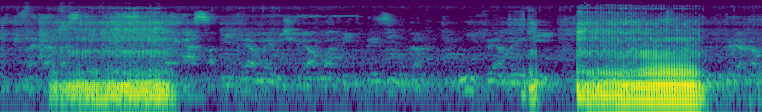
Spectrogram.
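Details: Eleven-month-old female Cane Corso asleep and snoring very loudly: deep, rumbling snores on two breaths, several seconds apart, with quiet between.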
